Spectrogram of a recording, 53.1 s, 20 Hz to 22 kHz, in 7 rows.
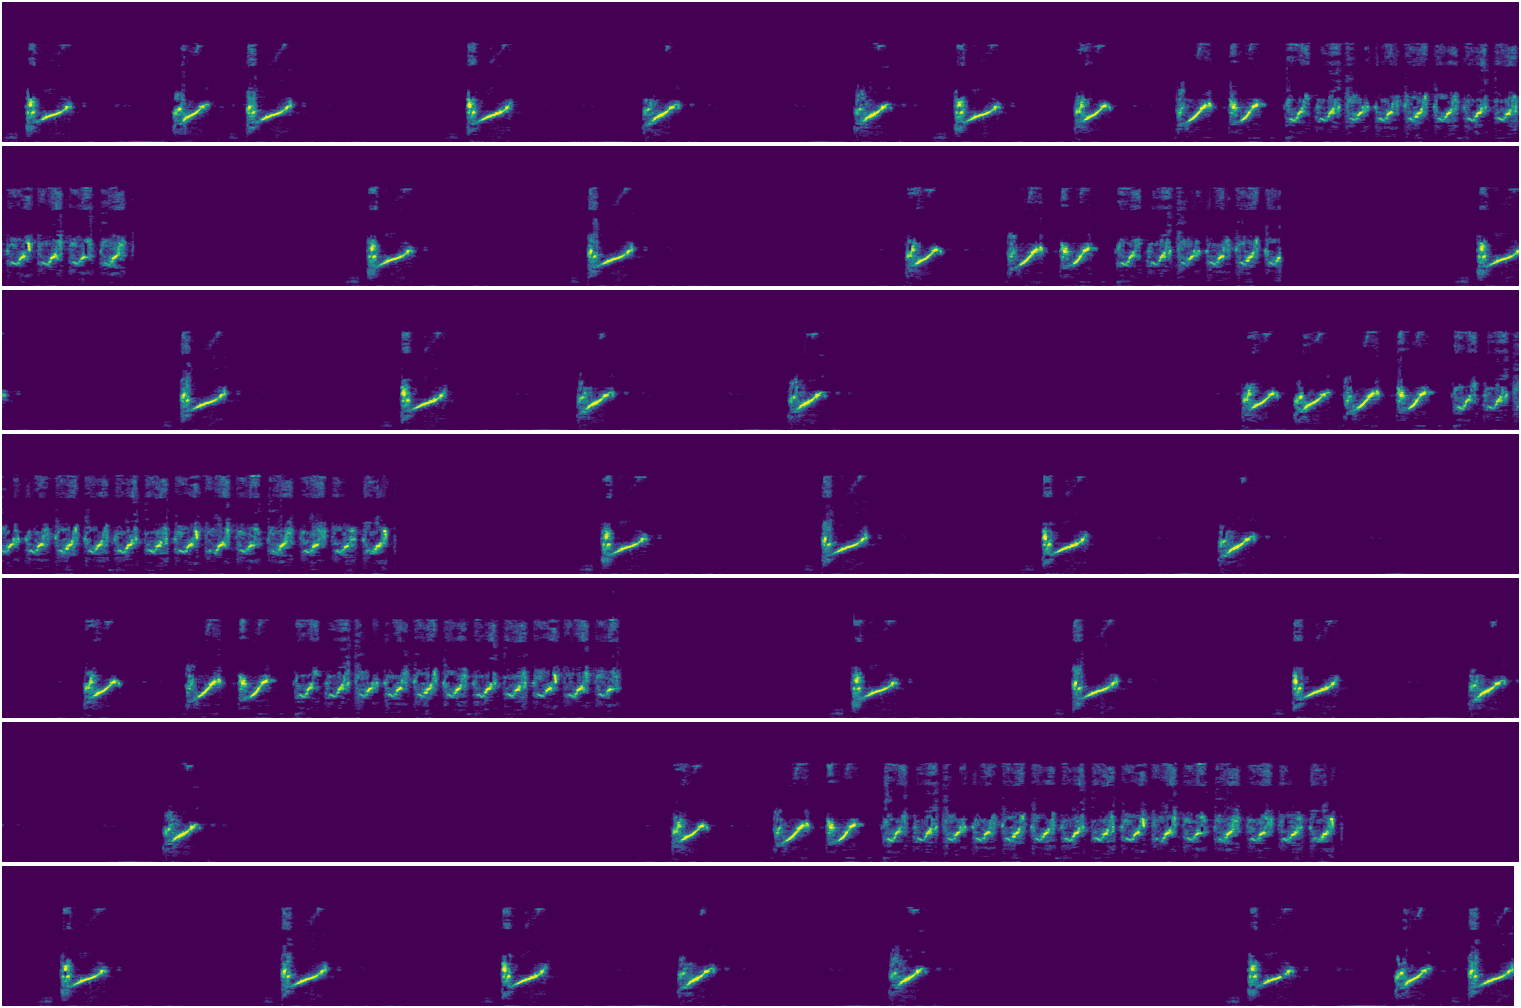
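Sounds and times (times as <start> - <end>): bird trill: 0.0 - 1.6, 2.2 - 3.5, 4.2 - 8.3, 9.3 - 9.8, 10.4 - 10.9, 12.0 - 14.0, 14.8 - 15.3, 16.0 - 16.4, 17.1 - 18.4, 19.1 - 19.4, 21.3 - 24.8, 25.6 - 26.1, 26.8 - 27.2, 27.9 - 29.2, 30.6 - 33.5, 34.5 - 34.9, 35.6 - 36.0, 36.7 - 38.0, 38.7 - 39.1, 41.2 - 44.7, 45.8 - 46.2, 46.9 - 47.2, 48.0 - 49.2, 49.9 - 50.2, 51.6 - 53.0
sunbird singing: 0.1 - 1.5, 4.2 - 8.3, 12.1 - 14.0, 21.3 - 24.8, 30.7 - 33.4, 41.2 - 44.6, 45.8 - 46.1, 51.7 - 53.0.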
